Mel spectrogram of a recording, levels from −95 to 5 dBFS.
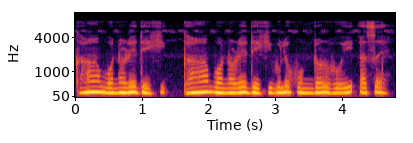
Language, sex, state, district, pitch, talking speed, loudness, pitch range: Assamese, female, Assam, Sonitpur, 190 Hz, 110 wpm, -11 LUFS, 185-200 Hz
